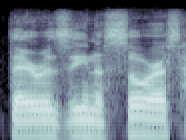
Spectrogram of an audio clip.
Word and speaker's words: Therizinosaurus: Carson, you're in the winner circle with Therizinosaurus. How am I pronouncing that? Is it correct? – I think we're all nailing it.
